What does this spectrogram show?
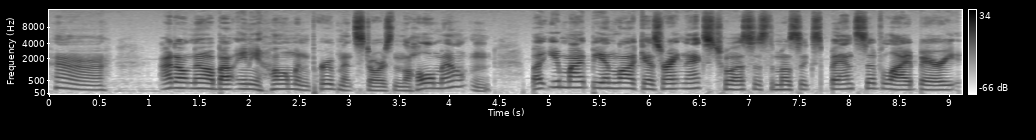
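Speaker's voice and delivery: a chirpy creature who finds the question silly; cheerful cat creature. Acted. Cat-eared barista points Mike to the library, high and chirpy.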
